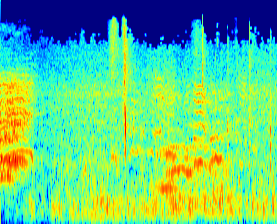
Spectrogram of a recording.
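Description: A high shout, then two sharp cracks close together a little under two seconds in, as a bat is broken with a karate strike; onlookers' voices follow.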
